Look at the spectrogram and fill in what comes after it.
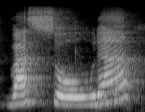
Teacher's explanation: o sou é a sílaba mais forte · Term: sílaba tônica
